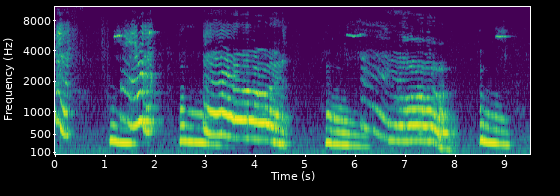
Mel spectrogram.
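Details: Young cocker spaniel puppy giving long, rising-then-falling whiny howls in several bursts, some strained and warbling, with brief pauses between them.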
